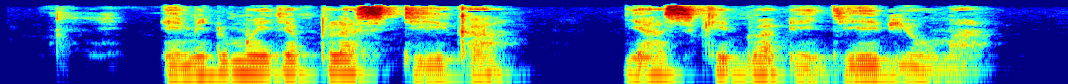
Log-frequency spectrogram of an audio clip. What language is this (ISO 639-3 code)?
lug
